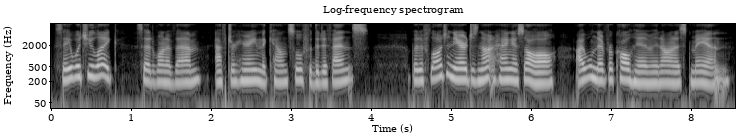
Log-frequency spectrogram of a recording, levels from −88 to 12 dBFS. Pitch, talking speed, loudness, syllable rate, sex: 205 Hz, 215 wpm, -18 LUFS, 5.7 syllables/s, female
